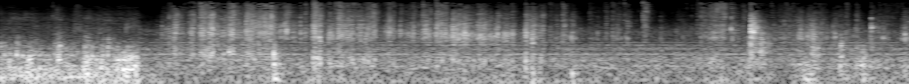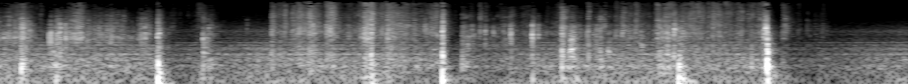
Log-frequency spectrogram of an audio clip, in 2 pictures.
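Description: Rustling and clattering of packaging and stock being handled, with scattered knocks and clicks throughout.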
